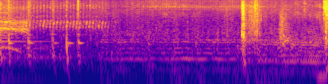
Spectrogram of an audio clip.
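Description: Cartoon bee buzzing sound effect, a steady drone, with a sharp click near the end.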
